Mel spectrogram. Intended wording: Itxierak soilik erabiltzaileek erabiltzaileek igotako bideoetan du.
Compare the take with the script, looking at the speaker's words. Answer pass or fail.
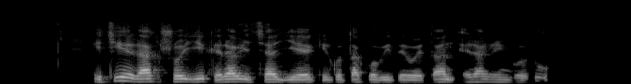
fail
